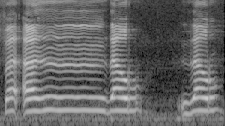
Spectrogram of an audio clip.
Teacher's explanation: zaru mematikan ra itu tafkhim ya, tebal ya, tadi enggak ada tafkhimnya, fa'anzar gitu sebenarnya.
